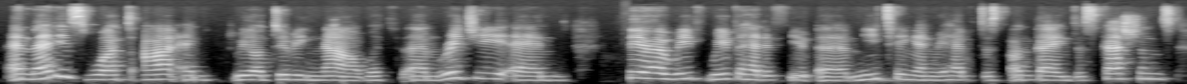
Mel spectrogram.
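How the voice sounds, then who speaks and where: A woman's voice: mid-range voice, unhurried. A woman, giving an upbeat, emphatic motivational talk as a team leader on a video call. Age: 50s.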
